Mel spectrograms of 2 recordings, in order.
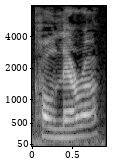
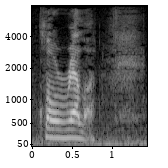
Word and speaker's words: chlorella: So you might need to do some cholera. I always pronounce that wrong. Chlorella.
